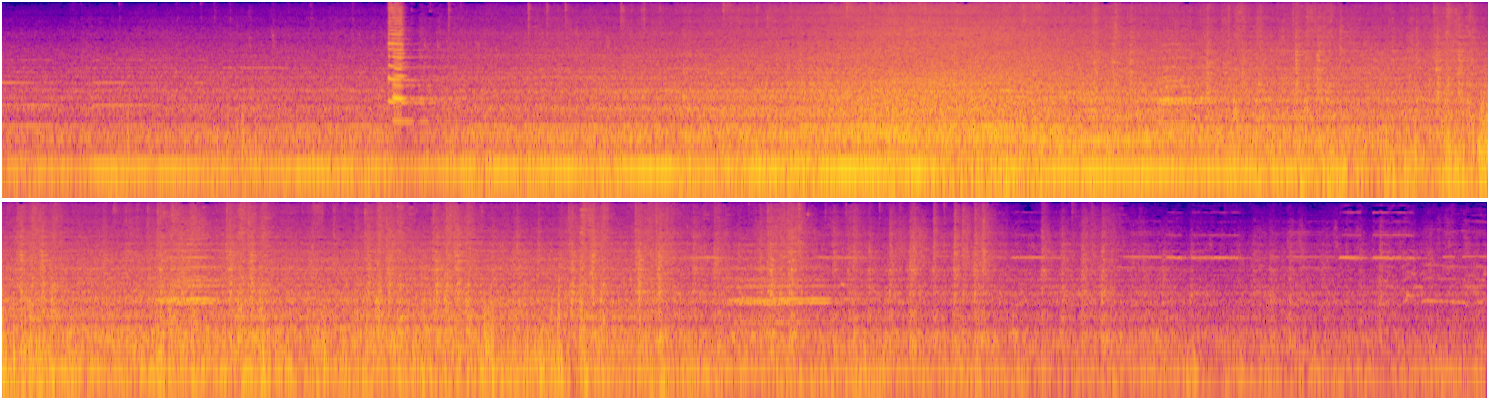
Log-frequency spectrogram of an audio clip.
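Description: Philippine National Railways diesel-hauled passenger train approaching and passing close by. The locomotive's engine rumble builds to its loudest about ten seconds in, then the wheels clack over the rail joints as the coaches go past, and the sound fades as the train moves away. There is a sharp click about four seconds in and a few short horn toots while it passes.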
